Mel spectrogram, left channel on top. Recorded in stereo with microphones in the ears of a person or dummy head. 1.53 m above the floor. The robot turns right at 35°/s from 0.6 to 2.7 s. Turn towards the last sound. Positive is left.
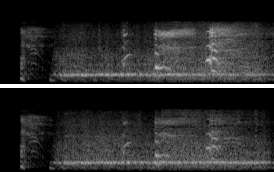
turn(degrees=55)  # may be behind; listen again after turning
